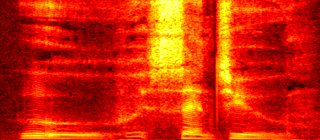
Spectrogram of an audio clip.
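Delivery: low, ragged voice, drawn-out "who". Reading a story, the guard on the right questions the glove in a low, ragged voice. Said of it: "responded in a low, ragged voice".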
